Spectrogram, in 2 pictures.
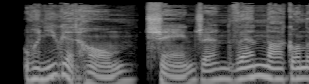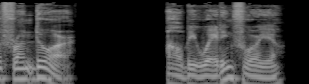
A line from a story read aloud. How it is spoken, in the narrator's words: In a seductive voice, Lauren says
